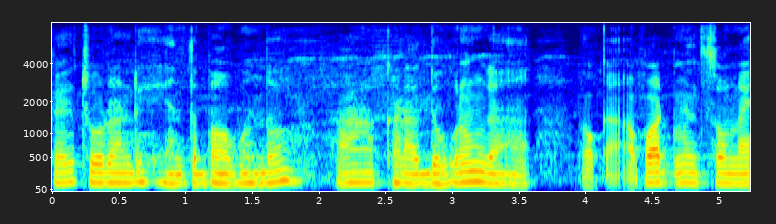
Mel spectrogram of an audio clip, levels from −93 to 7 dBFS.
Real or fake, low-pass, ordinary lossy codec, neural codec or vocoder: fake; none; none; codec, 16 kHz, 8 kbps, FreqCodec, larger model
